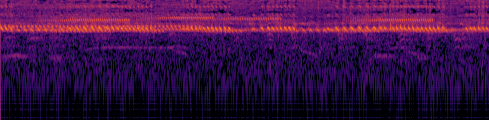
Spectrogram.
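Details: High, rapidly pulsed cricket trilling at evening on New Zealand's Aroha Island, several callers overlapping, plus thin sliding whistles faintly beneath the chorus.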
